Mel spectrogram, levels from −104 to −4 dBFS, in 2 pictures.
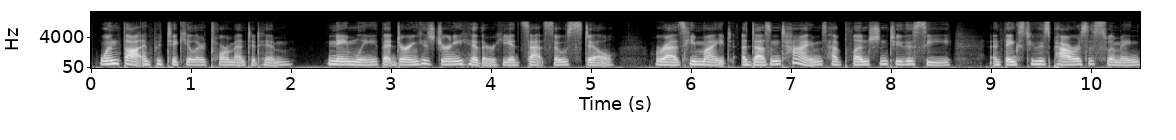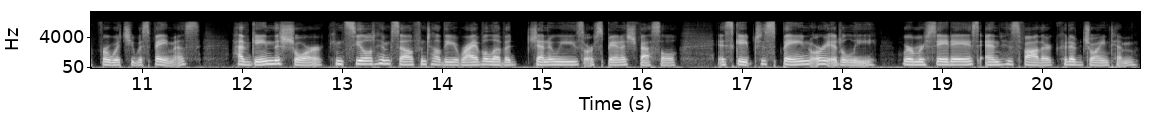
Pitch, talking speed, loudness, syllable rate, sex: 175 Hz, 195 wpm, -22 LUFS, 5.9 syllables/s, female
